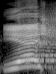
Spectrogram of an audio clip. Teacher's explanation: شین حرف تفشی ہے، منہ میں آواز پھیلتی ہے، وسط زبان وسط تالو سے زبان کے درمیان اور اوپر کے تالو کے درمیان سے ادا ہوتا ہے.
